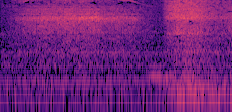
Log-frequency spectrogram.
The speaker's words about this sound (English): The Holy Spirit fills our lungs, humanity's lungs. Take a deep breath right now.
